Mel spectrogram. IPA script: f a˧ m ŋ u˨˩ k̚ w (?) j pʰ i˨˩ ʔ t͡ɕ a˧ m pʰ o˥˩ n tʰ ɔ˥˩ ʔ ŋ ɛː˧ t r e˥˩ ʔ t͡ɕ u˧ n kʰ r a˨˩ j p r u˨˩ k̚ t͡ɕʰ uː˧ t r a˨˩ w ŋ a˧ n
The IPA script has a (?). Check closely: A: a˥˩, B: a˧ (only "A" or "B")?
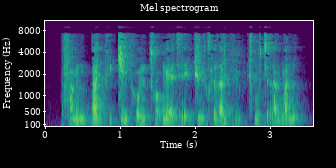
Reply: A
